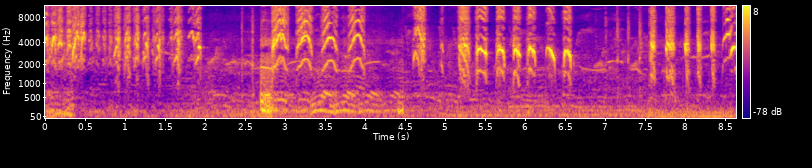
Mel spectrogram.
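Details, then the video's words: A greater green leafbird (cucak ijo) sings a loud, varied run of sharp chips and quick arched whistles, some repeated in fast bursts, in rolling song with woodpecker-like and cackling phrases. "The green cucak bird makes a sound cucak groping woodpecker"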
